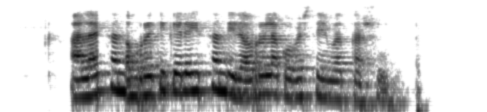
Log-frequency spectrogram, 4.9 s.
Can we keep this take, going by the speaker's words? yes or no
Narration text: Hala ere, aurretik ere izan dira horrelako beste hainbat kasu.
no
